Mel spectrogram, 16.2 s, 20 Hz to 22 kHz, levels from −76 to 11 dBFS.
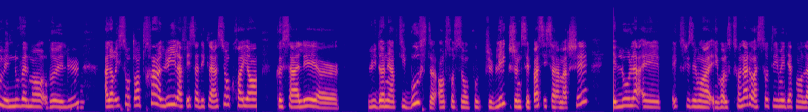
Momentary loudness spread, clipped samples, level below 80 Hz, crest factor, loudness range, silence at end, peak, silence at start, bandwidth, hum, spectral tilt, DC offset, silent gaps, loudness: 10 LU; under 0.1%; -68 dBFS; 18 dB; 3 LU; 0 s; -2 dBFS; 0 s; 12.5 kHz; none; -4.5 dB/octave; under 0.1%; 5.15-5.25 s, 12.15-12.26 s; -20 LUFS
